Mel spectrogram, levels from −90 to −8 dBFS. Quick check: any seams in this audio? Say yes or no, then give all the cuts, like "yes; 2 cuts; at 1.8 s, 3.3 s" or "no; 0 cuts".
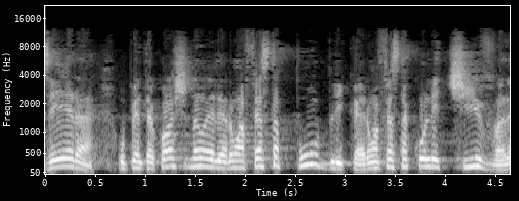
no; 0 cuts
